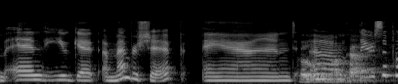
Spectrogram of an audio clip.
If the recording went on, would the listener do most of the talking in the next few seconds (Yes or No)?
No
